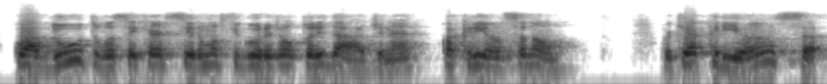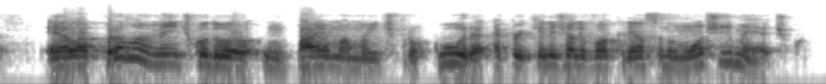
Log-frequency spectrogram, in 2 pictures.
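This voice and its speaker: A Brazilian man with a notably high-pitched voice talks through his practice in a live-stream interview. He explains step by step with emphasis, now and then acting out short quoted remarks. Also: fairly quick, darkish tone, dull audio. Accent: Brazilian Portuguese. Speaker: hypnotherapist guest.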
